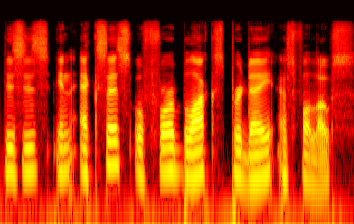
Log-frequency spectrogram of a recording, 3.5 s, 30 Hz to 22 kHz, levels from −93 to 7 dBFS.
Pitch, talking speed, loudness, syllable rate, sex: 135 Hz, 185 wpm, -20 LUFS, 4.0 syllables/s, male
